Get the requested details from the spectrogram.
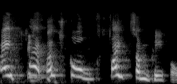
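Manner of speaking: put-on high, old-time 1930s Chicago grifter voice. Mimicking how another actor played Barney in a movie: 1930s Chicago grifter voice. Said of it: "He sounded like a grifter. Like, you'd see him in, like, 1930 Chicago".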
